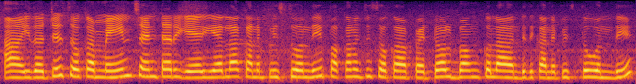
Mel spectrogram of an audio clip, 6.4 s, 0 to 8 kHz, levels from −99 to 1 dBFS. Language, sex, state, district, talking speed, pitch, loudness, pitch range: Telugu, female, Andhra Pradesh, Annamaya, 150 wpm, 250 Hz, -12 LUFS, 235-260 Hz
